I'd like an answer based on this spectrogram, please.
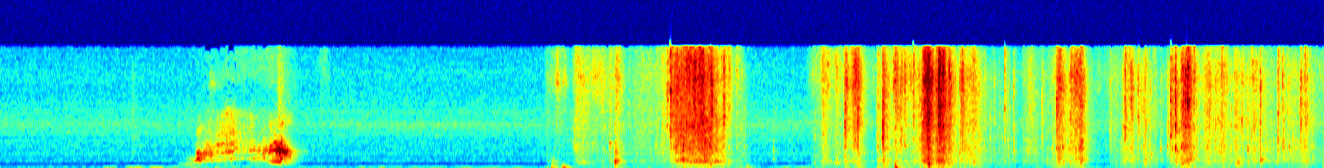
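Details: A Bengal tabby cat, female, gives a single wavering meow, followed by rustling and scratching sounds, possibly from a long box.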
